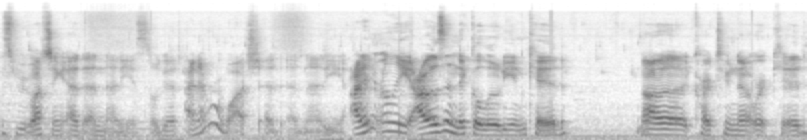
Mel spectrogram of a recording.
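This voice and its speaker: Amid audible room echo and noticeable background noise, a soft-spoken woman talks at a fairly quick pace, her loudness swinging widely. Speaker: streamer. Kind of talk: casual chat. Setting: live stream.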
